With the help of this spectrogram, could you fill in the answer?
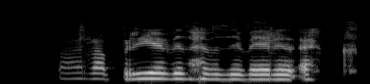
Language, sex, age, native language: Icelandic, female, 9, Icelandic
